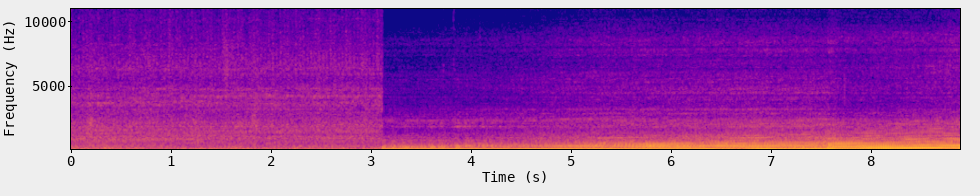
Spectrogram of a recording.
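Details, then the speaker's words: Honda wagon just after a B16 transmission swap with an ASPORT actuator, driving: after wind rush, a smooth steady drone climbs slowly with road speed, with no exhaust ticking or whine; quiet, healthy cruise. "just listen to it i don't even have to yell super duper quiet loving it"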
